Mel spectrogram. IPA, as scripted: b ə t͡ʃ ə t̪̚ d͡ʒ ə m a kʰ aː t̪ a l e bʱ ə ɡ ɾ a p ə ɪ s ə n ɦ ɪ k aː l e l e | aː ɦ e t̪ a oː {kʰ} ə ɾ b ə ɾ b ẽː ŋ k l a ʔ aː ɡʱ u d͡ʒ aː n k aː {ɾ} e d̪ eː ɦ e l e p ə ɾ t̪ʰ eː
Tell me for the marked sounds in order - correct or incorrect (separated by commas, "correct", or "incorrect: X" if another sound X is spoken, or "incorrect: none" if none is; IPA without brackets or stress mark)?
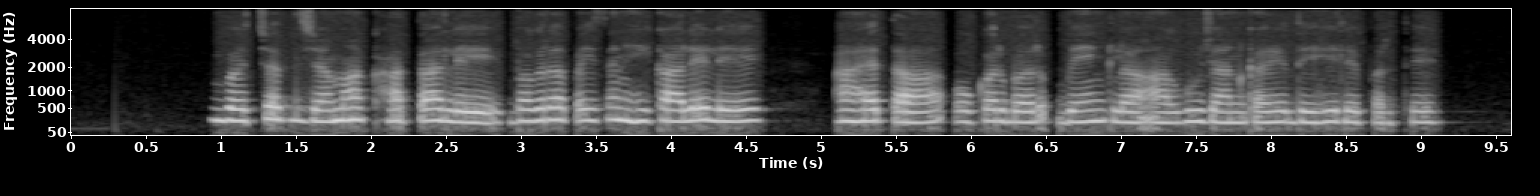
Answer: incorrect: k, correct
